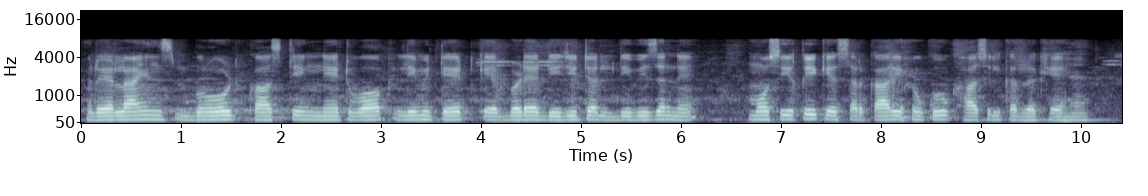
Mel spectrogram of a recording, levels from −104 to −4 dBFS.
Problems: none marked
